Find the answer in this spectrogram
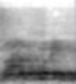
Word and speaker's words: Fan Hui: And they invited, in 2015, October, they invited this man, Fan Hui. I think I'm pronouncing his name right. Actually, I don't know if I'm pronouncing his name right. What? Fan Hui.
